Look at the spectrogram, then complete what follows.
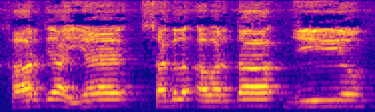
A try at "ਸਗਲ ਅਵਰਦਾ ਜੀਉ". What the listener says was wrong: ਇਸ ਨੂੰ ਅਵਰਦਾ ਉਚਾਰਨ ਕਰਨਾ ਹੈ। ਅਵਰ, ਅਵਰਦਾ ਨਹੀਂ ਕਹਿਣਾ, ਐੜੇ ਤੋਂ ਡੈਸ਼ ਦੇ ਕੇ ਅਵਰਦਾ ਜੀਉ।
